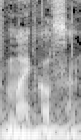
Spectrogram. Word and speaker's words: Mickelson: Did I get that right? – Yes. – Is that that's how you say it? – I say Dove Mickelson.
